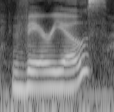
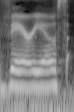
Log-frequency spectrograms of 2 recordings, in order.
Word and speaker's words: Verreos: It's just Rita, R-I-T-A, and Verreos. I will spell that, although it sounds like Cheerios, it's actually spelled V as in Victor, E-R-R-E-O-S.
